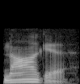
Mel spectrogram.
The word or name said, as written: Naga Hills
